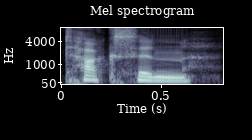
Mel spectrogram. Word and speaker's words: Tucson: going it's a uh warm evening here in Tucson Arizona that is how it's pronounced that's very good yeah yeah that's how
